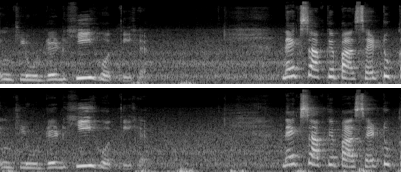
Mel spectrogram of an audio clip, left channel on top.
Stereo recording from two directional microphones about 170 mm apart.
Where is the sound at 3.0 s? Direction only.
30° left (ahead or behind).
